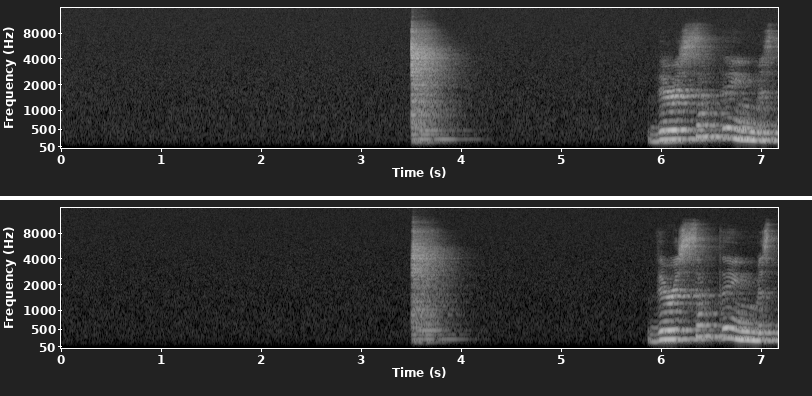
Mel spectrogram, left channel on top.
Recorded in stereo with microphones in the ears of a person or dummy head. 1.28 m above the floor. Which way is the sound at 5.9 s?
70° right (ahead or behind).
